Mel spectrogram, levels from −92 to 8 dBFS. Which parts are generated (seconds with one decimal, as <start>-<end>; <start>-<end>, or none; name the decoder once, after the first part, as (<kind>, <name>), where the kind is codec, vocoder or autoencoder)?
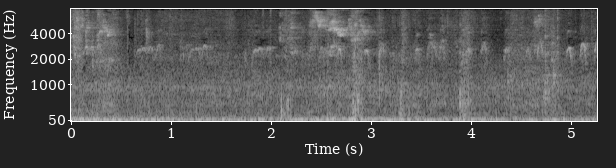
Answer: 1.4-4.6 (vocoder, Vocos)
